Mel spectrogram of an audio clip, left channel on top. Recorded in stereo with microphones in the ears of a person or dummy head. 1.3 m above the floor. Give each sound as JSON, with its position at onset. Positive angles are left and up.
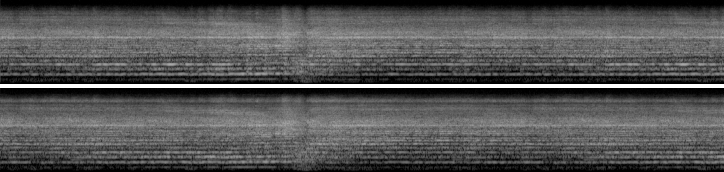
{"t": 0.0, "sound": "an insect", "side_deg": 20, "distance_m": 1.7}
